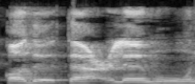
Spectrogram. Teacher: جیسے قد تعلمون، اصل میں قد تعلمون تھا، تو اس کو کیسے پڑھیں گے؟ دال ساکن ہے، ساکن دال کو تا میں مدغم کر دیں گے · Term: ادغام متجانسین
